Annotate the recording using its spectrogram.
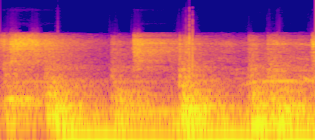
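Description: Live human beatboxing through a PA: deep kick-drum thumps over a low bass hum that the performer starts about half a second in.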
